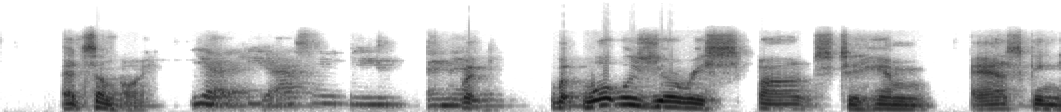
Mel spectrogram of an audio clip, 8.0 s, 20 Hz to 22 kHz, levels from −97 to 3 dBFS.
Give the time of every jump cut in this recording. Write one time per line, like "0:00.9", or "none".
none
